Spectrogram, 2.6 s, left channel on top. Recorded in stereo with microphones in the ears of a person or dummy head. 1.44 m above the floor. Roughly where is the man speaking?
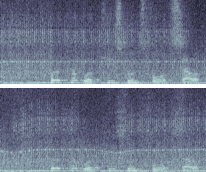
Left.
